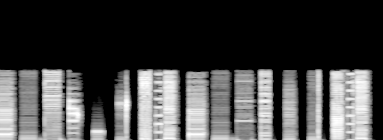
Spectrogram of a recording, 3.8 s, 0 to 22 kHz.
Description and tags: ElektroBuzz 125bpm04 LoopCache AbstractPercussion
Abstract Percussion Loop made from field recorded found sounds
